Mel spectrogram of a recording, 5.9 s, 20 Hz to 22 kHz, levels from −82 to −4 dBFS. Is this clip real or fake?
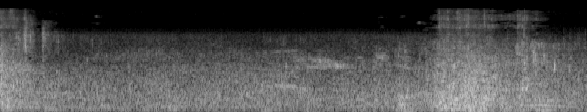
real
